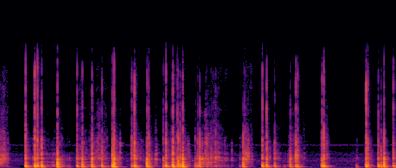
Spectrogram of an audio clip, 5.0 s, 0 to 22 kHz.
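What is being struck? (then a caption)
Plastic jar lid. Long nails tap the top of the hollow plastic lid on a clear plastic jar in a quick, uneven run of sharp clicks. Each tap carries a short hollow knock pitched around 240 Hz under a bright, crisp attack. The sound dies away almost instantly between taps.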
